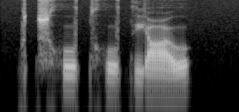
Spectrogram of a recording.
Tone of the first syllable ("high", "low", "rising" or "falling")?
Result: high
